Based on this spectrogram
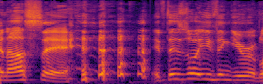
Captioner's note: laughs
